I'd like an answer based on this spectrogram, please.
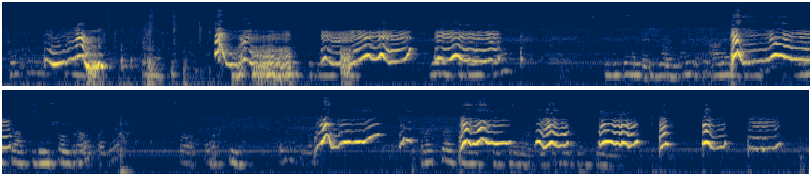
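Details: Baby Pembroke Welsh Corgi that hates brushing protests during grooming with repeated high, wavering whines and short yips, mixed with low grumbling growls, coming in clustered bursts with brief pauses between them.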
